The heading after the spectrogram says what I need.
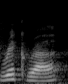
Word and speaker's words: RCRA: conservation and Recovery Act pronounced Rick rrah of 1976 as amended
